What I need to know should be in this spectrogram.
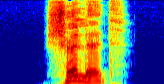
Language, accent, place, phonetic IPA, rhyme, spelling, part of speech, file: German, Germany, Berlin, [ˈʃœlət], -œlət, schöllet, verb, De-schöllet.ogg
- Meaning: second-person plural subjunctive II of schallen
